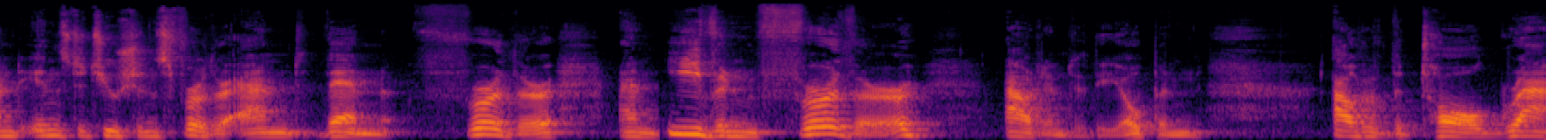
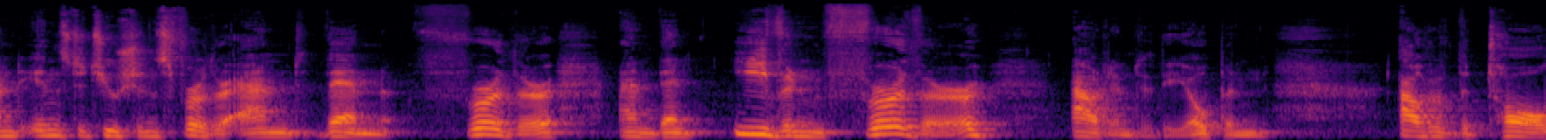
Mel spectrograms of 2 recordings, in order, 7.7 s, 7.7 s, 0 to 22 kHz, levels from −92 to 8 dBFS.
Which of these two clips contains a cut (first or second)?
first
